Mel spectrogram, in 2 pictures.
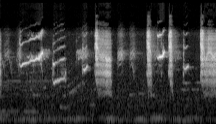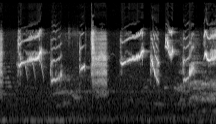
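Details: Long-tailed shrike singing energetically, alternating loud rasping buzzes with clear rising whistles and scratchy chatter, phrases coming in quick succession over nearly nine seconds.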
